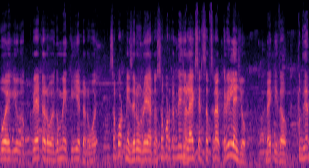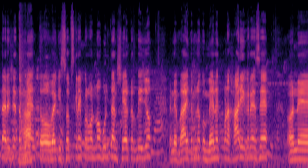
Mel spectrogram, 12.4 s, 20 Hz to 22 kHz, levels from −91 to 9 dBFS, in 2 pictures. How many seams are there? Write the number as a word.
one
